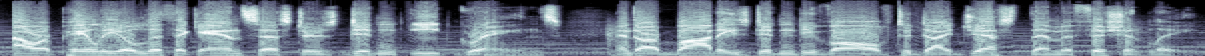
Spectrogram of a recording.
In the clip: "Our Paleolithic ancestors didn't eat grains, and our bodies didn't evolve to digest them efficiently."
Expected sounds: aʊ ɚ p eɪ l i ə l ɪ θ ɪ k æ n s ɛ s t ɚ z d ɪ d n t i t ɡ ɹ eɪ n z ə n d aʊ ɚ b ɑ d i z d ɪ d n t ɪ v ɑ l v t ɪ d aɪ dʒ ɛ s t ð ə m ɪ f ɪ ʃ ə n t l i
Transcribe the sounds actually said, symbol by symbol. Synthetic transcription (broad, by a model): aʊ ɚ p eɪ l i ə l ɪ θ ɪ k æ n s ɛ s t ɚ z d ɪ d n t i t ɡ ɹ eɪ n z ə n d aʊ ɚ b ɑ d i z d ɪ d n t ɪ v ɑ l v t ɪ d aɪ dʒ ɛ s t ð ə m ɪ f ɪ ʃ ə n t l i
